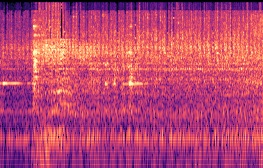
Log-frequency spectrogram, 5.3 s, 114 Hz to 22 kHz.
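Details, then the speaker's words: Invacar two-stroke after a new throttle cable, first start in a long time on a jump (battery at 10 V): it settles into a steady, even idle with no misses. The throttle is slightly sticky. "Oh, that's the sound I've missed. We'll let her warm up for a bit."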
